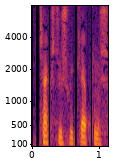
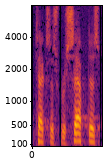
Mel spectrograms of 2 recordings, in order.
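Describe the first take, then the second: First: The c in Receptus sounds like a k. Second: The c in Receptus sounds like an s. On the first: The speaker calls it right. "would be a better pronunciation" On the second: The speaker calls it wrong. "Usually pronounced Textus Receptus, but that's really a mispronunciation of the Latin"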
